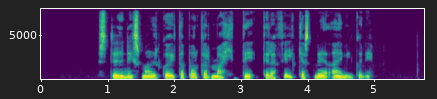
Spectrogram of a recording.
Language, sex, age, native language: Icelandic, female, 50-59, Icelandic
